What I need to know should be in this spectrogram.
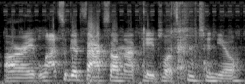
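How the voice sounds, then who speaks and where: A woman's voice: sits low, fairly quick, sharp tone, rough recording. A woman teacher reading a non-fiction book aloud to young children, talking to them directly with questions and prompts.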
